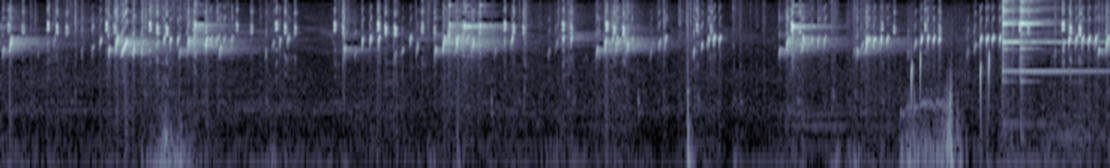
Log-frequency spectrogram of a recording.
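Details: Goldfinch singing, played to get goldfinches singing: long series of buzzy, twittering phrases with brief gaps, a couple of low bumps, and a short electronic-sounding tone near the end.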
